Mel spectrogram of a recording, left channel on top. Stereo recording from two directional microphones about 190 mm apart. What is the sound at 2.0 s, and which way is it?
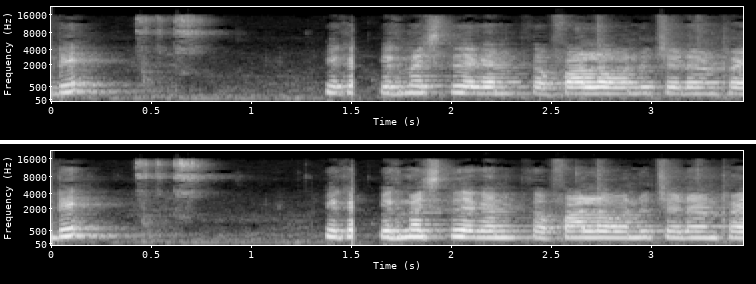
Speech, 45° right (ahead or behind).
